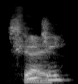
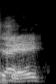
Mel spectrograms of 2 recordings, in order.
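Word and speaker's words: Skjei: I'm going to butcher his last name. Skiji? It's just Shay.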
